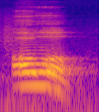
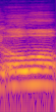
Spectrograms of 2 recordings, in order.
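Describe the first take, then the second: First: Its tones give the word naming a place. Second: Its tones give the word meaning hand. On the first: It names a town. "Owo is a place in Ekiti" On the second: It means hand. "Owo means hand"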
